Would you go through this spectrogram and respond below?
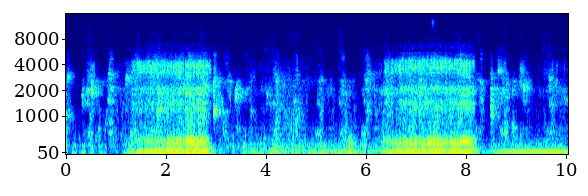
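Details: A sleeping Neapolitan Mastiff snores loudly: two long, rough, rumbling inhalations, each lasting about one and a half seconds, separated by quieter breathing.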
